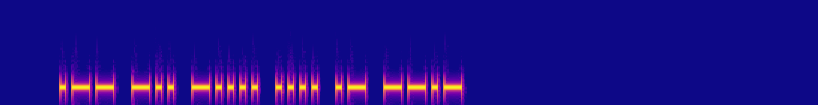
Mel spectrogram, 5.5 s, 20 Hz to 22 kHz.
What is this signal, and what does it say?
Morse code, heard as a keyed tone, about 30 wpm, 700 Hz. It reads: WD6HAQ
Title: USA Call Signs - 6 Characters - Repeated 2x - 30wpm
